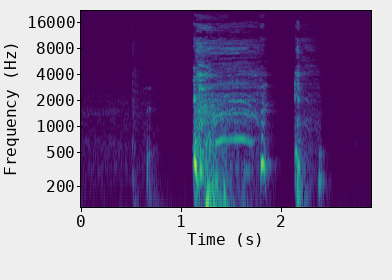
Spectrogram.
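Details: Evening asthma cough after walking and running outside in rain, breathing intense, inhaler used: three harsh coughs, the middle one long and strained with a wheezy tone, in a quiet room.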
